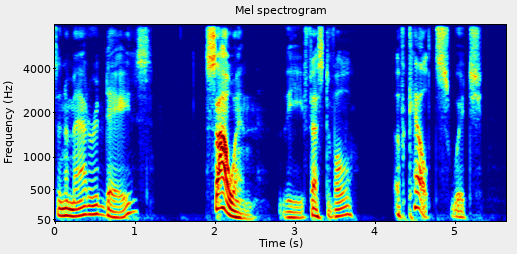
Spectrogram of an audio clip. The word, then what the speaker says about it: Samhain: very soon just in a matter of days Sinn the Festival of Kelts which celebrates the beginning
